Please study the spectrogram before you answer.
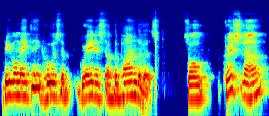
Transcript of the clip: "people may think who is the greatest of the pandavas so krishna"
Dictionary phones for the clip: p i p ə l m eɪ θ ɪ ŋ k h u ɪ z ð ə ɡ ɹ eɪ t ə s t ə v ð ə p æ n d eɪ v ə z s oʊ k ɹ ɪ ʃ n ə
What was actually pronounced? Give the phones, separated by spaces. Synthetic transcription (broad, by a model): p i p l m eɪ θ ɪ ŋ k h u ɪ z ð ə ɡ ɹ eɪ t ə s t ə v ð ə p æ n d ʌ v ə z s oʊ k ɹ ɪ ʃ n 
